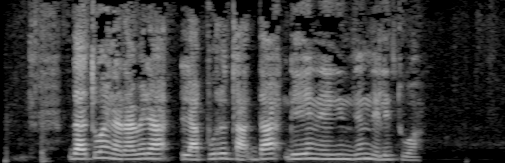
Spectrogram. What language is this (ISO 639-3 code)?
eus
